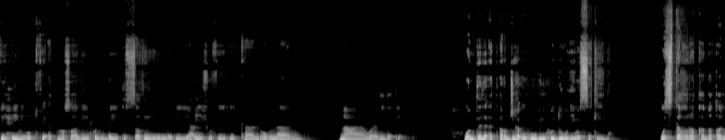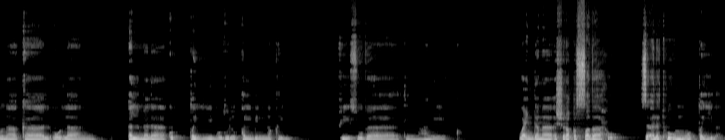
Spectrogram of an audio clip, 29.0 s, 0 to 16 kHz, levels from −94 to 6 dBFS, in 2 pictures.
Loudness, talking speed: -27 LUFS, 70 wpm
